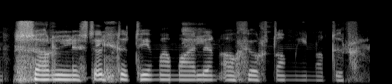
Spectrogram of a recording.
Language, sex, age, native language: Icelandic, male, 11, Icelandic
